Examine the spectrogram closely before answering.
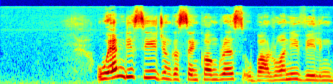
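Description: A woman reads out news clearly through a microphone.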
